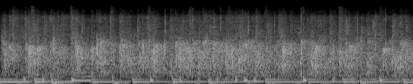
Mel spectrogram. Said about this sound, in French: On l'applaudit.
